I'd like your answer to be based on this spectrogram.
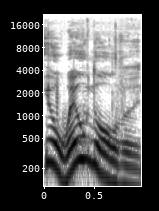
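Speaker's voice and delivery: bad put-on Cockney accent. Speaker repeats a phrase in different voices, in a terrible Cockney accent. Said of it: "almost like Cockney or something. Terrible Cockney".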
